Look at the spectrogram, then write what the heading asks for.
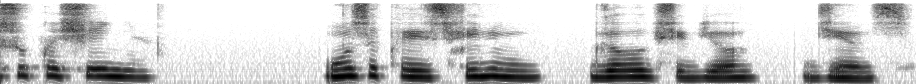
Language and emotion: Russian, neutral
